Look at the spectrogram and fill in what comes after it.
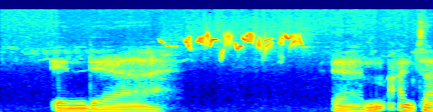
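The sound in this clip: A songbird sings one short, high, chirping strophe. The bird perches in an exposed spot on last year's leftover perennial stalks or low hedges. The strophe sits alone between stretches of deeper voiced talk before and after it.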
